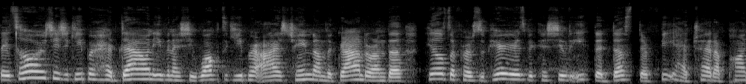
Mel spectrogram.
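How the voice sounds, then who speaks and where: A woman talks at a fairly quick pace in an ordinary speaking voice, medium in pitch with ordinary pitch variation. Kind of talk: spoken word poetry.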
